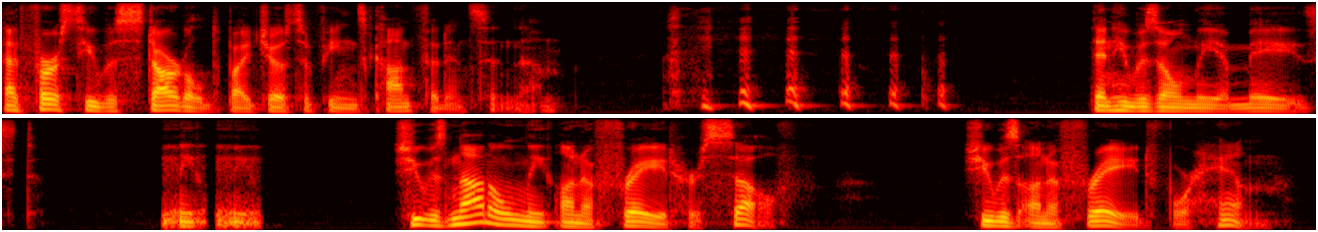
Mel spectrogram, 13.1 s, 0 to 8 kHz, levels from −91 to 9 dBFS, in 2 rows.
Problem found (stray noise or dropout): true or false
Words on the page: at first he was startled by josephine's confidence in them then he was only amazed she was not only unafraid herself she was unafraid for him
true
